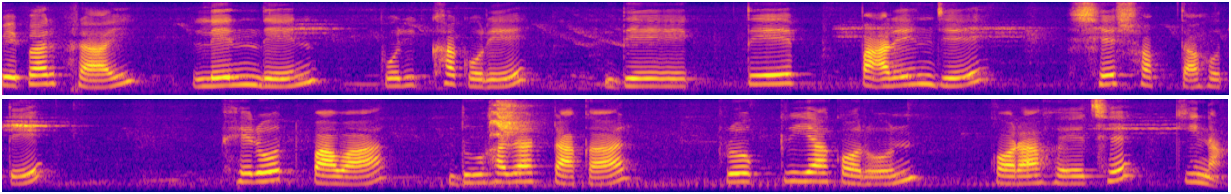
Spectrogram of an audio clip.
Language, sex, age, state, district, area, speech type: Bengali, female, 30-45, West Bengal, Howrah, urban, read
